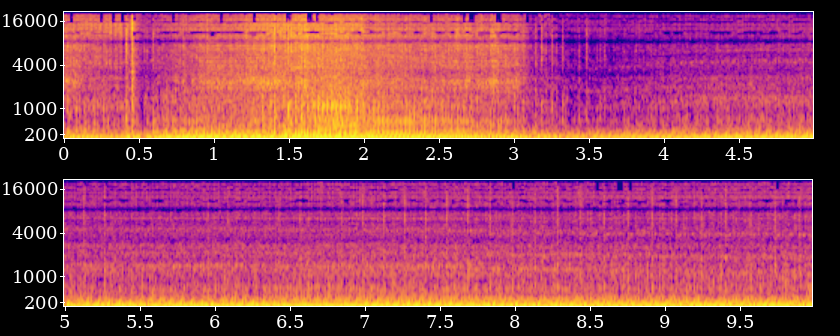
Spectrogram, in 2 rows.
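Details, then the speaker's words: 2005 Yamaha Road Star 1700 V-twin, first start after sitting about five years, new battery, enrichment cable seized: brief rev then lumpy, uneven idle with occasional stumbles and hiccups; rough idle after long storage. "didn't believe my enricher is my enrichment cable is seized the adventure is kind of like a choke we're gonna start it again it sounded like it had some hiccups"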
